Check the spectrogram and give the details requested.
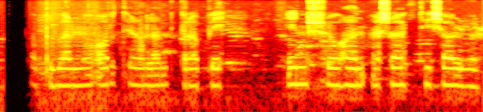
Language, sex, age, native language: Icelandic, female, 13, Filipino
